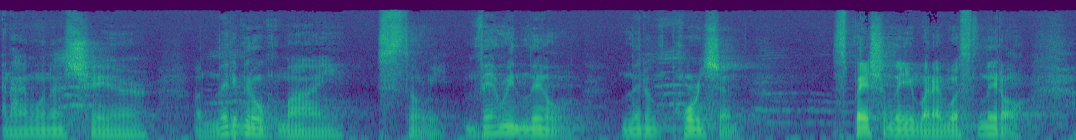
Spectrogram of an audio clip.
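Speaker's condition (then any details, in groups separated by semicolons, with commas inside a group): Cleft lip and palate; congenital, very severe, born in Korea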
